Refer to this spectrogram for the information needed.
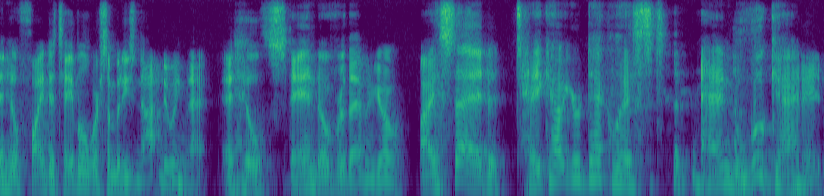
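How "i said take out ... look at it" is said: very slow, emphatic, repeated, pitched-up delivery. Retelling how an event organizer stood over players, in a booming Eric Levine voice. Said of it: "this big booming Eric Levine voice".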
